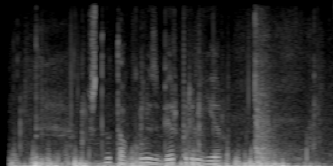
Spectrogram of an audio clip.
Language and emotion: Russian, neutral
